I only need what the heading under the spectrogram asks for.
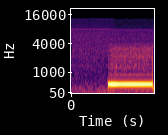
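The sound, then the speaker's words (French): A single telephone ringing tone on an outgoing call, a loud, steady, mid-pitched beep lasting under a second that starts and stops abruptly. “Ça sonne. Est-ce que ça va décrocher?”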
